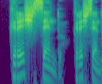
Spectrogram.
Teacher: Na pronúncia de Lisboa, a gente tem crescendo, com sh. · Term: S chiado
